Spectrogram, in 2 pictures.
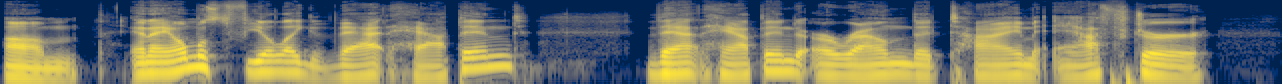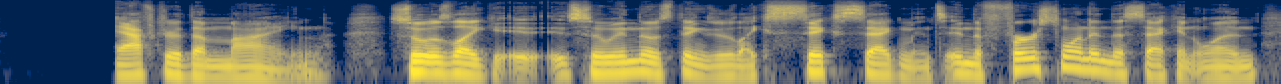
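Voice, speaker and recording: A man with a fairly low voice talks casually as a podcast co-host, working out his thoughts as he speaks. The sound is dry and close, with little room in it. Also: expressive, a little slow, smooth, no echo. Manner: rambling, thinking aloud. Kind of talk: casual discussion of an old radio serial.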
